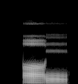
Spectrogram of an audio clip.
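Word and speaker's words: on (он): Here is a simple example of a sentence using ot, ot, onushe ot doma, onushe ot doma, on, he, pronoun, nominative case. This is pronounced like the English word on, but with a slightly softer n sound.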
